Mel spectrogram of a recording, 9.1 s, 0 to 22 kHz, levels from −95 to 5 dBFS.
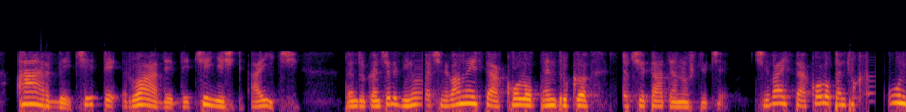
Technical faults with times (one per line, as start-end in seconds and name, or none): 0.00-9.06 G.723.1 codec
4.16-4.30 VoIP packet loss concealed by the speech codec
6.11-6.30 VoIP packet loss concealed by the speech codec
8.60-8.85 VoIP packet loss concealed by the speech codec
